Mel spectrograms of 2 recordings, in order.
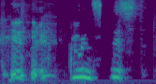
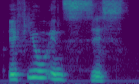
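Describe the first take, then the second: First: "You insist" stretched slow and high; slow drawn-out "You insist". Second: Said in the usual way. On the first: Shown as a demonstration. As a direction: draw out "You insist" slowly.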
